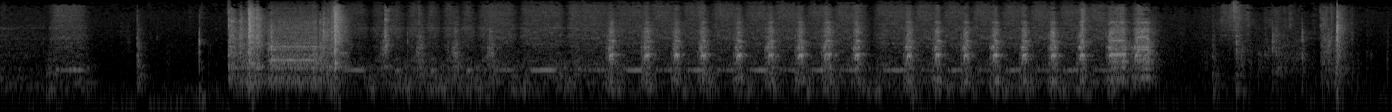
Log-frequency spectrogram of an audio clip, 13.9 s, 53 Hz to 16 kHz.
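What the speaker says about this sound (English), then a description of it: "Print a test page." A Canon TS3750i inkjet printer runs a test page, with mechanical whirring followed by a steady series of rhythmic clicks and carriage passes at close range, then a pause near the end.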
